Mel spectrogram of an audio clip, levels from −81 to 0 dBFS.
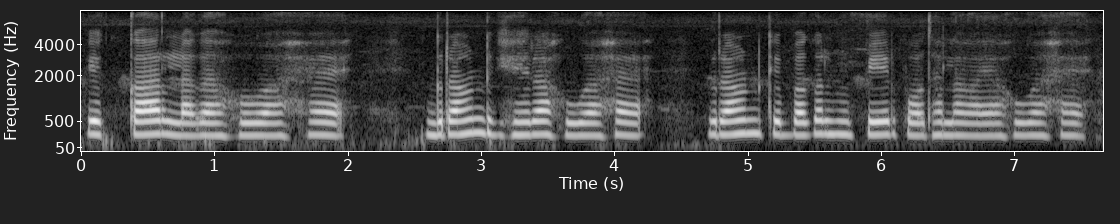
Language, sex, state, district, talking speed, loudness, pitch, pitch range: Hindi, female, Jharkhand, Palamu, 140 wpm, -18 LUFS, 240 Hz, 230-250 Hz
